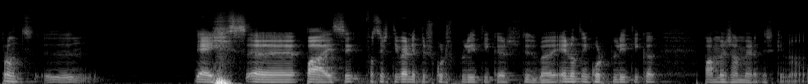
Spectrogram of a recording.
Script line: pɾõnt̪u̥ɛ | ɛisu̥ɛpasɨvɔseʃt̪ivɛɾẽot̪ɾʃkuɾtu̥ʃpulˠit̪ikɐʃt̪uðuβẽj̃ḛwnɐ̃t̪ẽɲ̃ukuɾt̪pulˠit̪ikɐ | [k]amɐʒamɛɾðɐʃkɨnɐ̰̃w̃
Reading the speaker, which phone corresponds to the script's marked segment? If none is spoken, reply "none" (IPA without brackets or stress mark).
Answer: p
